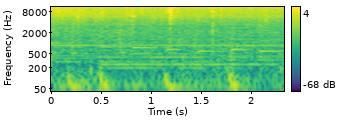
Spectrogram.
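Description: Shrimp sausage fried rice sizzling in a hot pan, a steady close frying hiss with faint scraping stirs and a few light pops, no voices.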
